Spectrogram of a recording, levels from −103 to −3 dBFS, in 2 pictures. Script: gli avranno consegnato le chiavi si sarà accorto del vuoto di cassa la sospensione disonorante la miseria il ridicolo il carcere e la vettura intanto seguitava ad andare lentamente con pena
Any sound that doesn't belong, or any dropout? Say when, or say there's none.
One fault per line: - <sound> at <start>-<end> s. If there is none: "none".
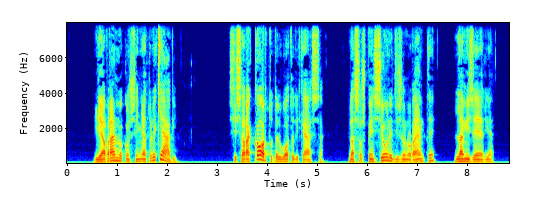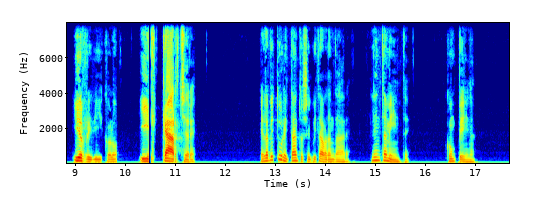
- dropout at 10.5-10.5 s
